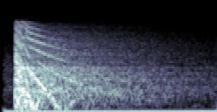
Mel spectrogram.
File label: attack; FingerGuessingMaster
